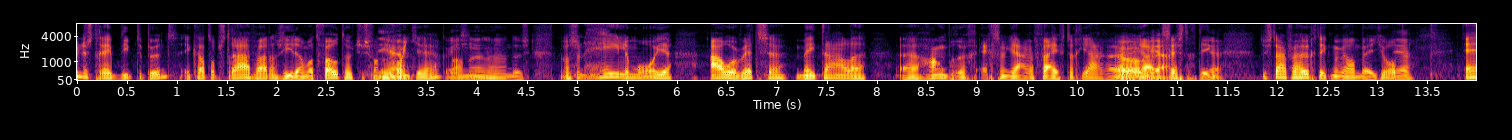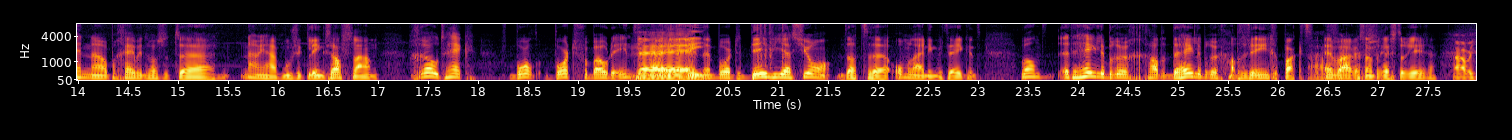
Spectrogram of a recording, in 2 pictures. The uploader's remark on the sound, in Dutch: Eerst gaat het mis met het introgeluid, vervolgens is het veel te kort rijden naar het hotel van Bilbao waardoor we om moeten rijden om de gewenste podcastlengte te halen.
